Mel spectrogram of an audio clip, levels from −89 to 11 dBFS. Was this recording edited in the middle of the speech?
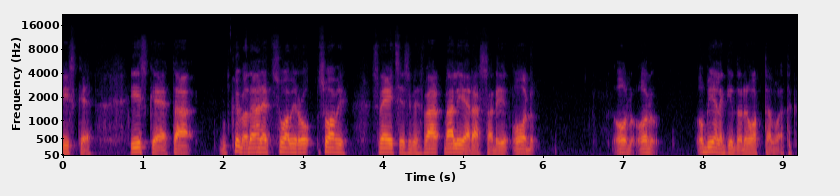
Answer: no; 0 cuts

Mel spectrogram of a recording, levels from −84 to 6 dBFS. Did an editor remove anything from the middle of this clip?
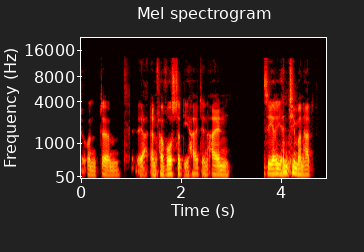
yes; 3 cuts; at 1.0 s, 2.0 s, 3.7 s

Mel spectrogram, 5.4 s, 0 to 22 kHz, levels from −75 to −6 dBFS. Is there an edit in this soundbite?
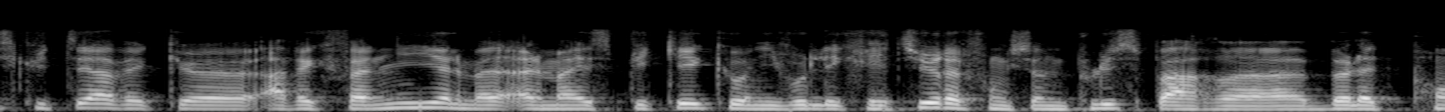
no; 0 cuts

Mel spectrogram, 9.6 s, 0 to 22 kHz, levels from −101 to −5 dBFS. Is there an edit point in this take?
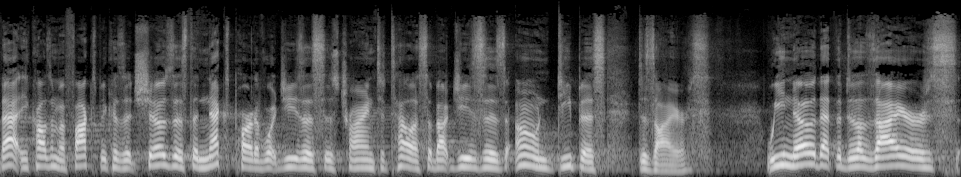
no; 0 cuts

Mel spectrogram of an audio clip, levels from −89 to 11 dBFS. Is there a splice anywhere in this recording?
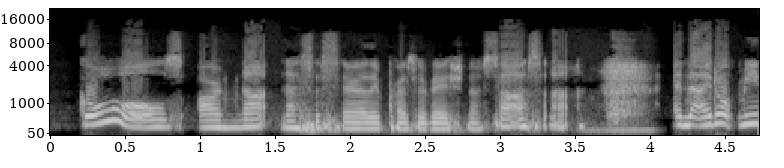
no; 0 cuts

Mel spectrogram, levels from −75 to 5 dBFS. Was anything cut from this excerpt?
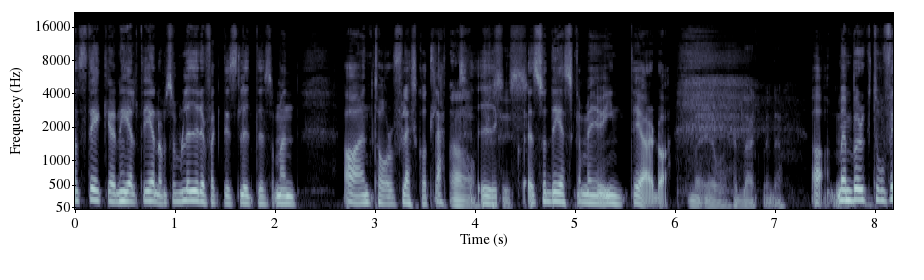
no; 0 cuts

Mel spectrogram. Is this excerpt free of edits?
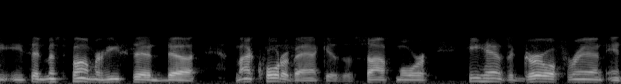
yes; 0 cuts

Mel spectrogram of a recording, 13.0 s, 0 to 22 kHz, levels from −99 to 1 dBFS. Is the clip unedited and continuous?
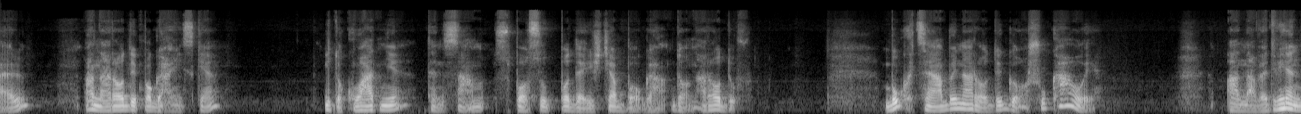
no; 1 cut; at 3.3 s

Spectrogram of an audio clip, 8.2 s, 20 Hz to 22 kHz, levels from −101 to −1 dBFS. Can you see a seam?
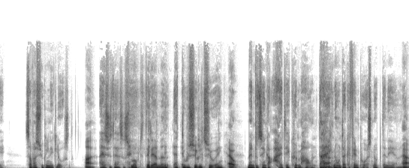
no; 0 cuts

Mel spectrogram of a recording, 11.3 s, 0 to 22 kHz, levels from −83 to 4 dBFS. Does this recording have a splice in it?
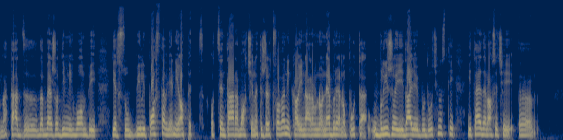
yes; 3 cuts; at 4.3 s, 5.2 s, 7.3 s

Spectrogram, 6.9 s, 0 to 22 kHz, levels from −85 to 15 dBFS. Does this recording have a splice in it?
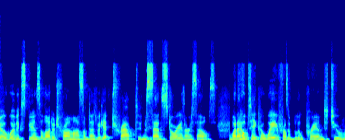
yes; 5 cuts; at 2.0 s, 2.9 s, 3.7 s, 5.0 s, 5.7 s

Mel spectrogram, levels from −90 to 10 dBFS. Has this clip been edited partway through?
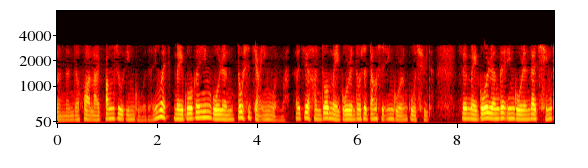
yes; 2 cuts; at 2.2 s, 4.6 s

